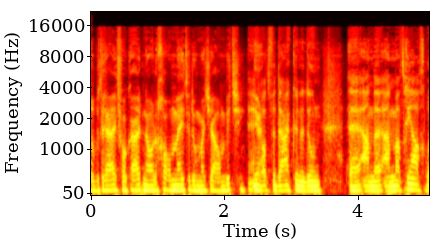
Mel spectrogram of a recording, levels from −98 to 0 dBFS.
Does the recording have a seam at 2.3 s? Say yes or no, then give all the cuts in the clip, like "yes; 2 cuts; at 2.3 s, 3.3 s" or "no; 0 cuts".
yes; 1 cut; at 2.3 s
